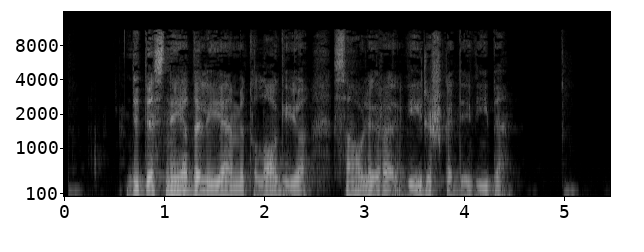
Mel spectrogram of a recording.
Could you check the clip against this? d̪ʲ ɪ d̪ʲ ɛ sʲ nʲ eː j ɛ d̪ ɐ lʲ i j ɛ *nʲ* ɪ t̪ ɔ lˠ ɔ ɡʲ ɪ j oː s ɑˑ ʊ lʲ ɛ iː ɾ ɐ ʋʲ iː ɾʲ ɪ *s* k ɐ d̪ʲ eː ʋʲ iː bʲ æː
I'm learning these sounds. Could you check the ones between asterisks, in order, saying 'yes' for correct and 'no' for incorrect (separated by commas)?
no, no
